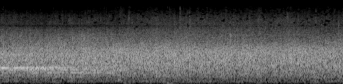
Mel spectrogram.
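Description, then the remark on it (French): Steady applause from an audience, a dense, even patter of many hands clapping at a constant level for several seconds, with no voices standing out. “J'entends déjà des applaudissements avant même que vous ayez terminé.”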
